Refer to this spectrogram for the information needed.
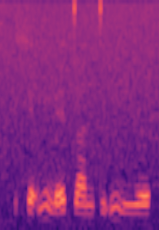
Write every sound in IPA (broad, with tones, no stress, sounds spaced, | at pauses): x ɛ̰˧˥ m ŋ ɛ˨˦ t̪ a˧ n t̪ ḭ˧˥ n m ɨ˧ ə̯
